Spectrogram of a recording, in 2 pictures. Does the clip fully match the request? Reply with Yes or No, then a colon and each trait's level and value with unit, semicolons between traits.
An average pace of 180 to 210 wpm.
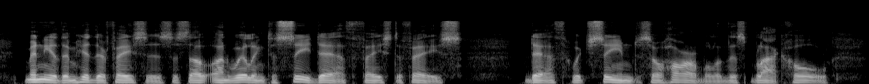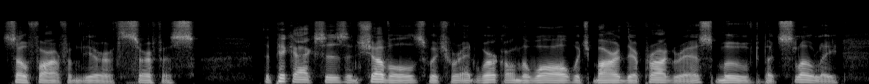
No: average, 165 wpm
